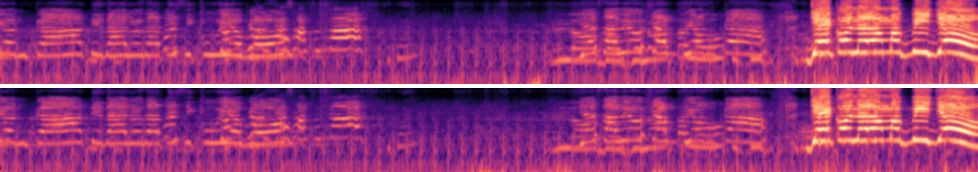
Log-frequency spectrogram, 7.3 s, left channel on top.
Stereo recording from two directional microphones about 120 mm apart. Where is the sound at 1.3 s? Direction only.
30° left (ahead or behind).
